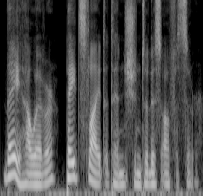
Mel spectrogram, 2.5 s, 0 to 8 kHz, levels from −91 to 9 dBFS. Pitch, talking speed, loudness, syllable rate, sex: 140 Hz, 190 wpm, -20 LUFS, 6.0 syllables/s, male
